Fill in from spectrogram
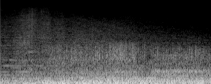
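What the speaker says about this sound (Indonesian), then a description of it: "Jack dan Fassbinder masuk ke dalam untuk menyelamatkan diri dari ledakan." A deep, continuous rumbling roar, like a large explosion's blast rolling on without a break, loud and heavy in the low end.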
